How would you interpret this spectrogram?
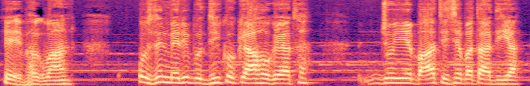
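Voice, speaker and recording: A man voicing an eager, easily frightened young village man who talks in a pleading, excitable way, with background music. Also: fairly high pitch, measured pace, lightly acted. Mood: scared.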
